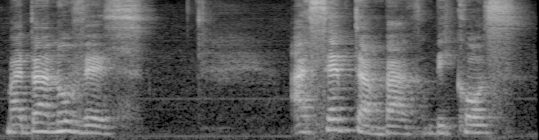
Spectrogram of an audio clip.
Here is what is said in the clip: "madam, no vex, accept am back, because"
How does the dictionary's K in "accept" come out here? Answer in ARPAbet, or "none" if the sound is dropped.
none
